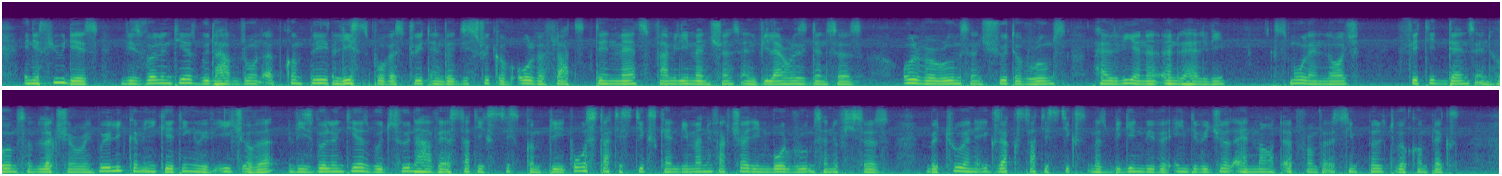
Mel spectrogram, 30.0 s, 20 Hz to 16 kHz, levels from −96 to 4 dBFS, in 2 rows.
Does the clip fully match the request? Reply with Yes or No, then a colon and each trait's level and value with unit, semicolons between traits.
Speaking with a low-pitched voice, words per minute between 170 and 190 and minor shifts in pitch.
Yes: low, 125 Hz; average, 180 wpm; narrow, 2.0 semitones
